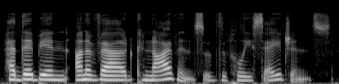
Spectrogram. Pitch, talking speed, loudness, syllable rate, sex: 205 Hz, 160 wpm, -17 LUFS, 6.1 syllables/s, female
